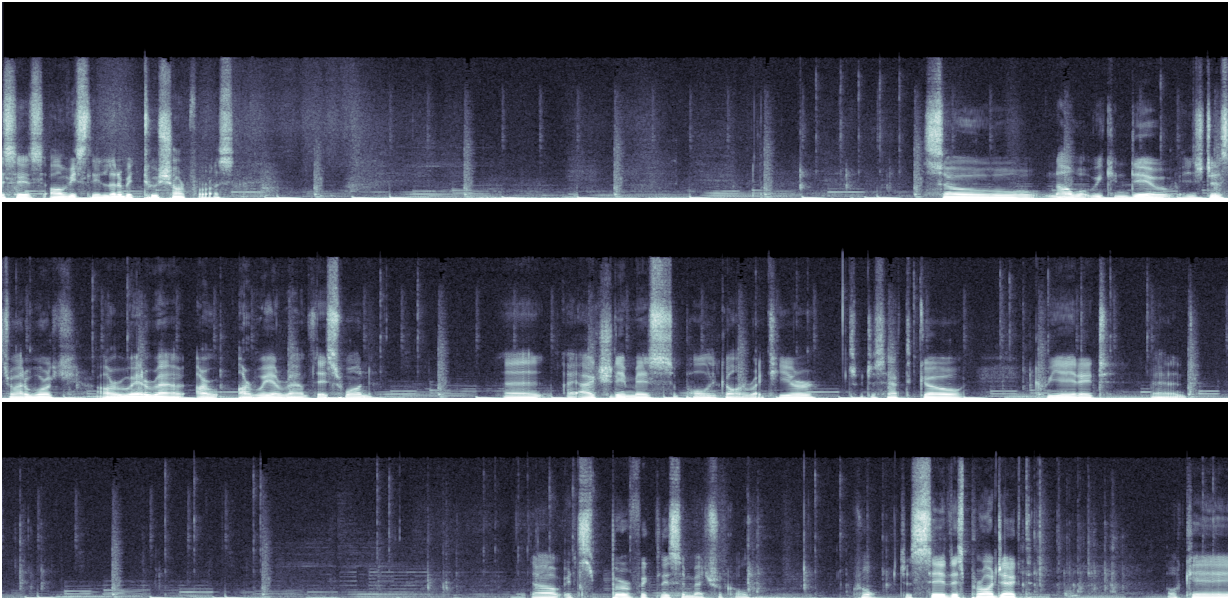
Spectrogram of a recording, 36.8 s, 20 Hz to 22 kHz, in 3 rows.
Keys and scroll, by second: 7.6-9.2 typing, 12.8 1, 13.6 2, 22.3 1, 23.1 2, 24.5 k, 25.9 3, 28.6 Escape, 29.7 2, 30.1 1, 31.8 e, 32.4 1, 34.6 ctrl+shift+s, 34.8-35.9 typing.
